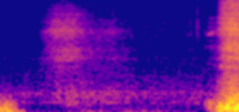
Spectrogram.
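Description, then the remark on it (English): A breathy yawn: a soft airy intake that fades, then a louder, rougher exhale at the end, with no talking. “another yawn.”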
